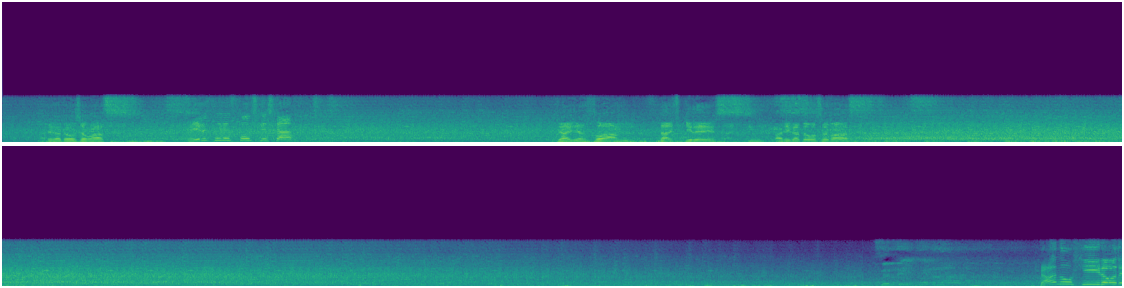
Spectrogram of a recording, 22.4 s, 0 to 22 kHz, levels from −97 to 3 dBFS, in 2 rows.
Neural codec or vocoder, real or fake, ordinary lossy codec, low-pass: codec, 16 kHz in and 24 kHz out, 1 kbps, XY-Tokenizer; fake; none; 7.2 kHz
